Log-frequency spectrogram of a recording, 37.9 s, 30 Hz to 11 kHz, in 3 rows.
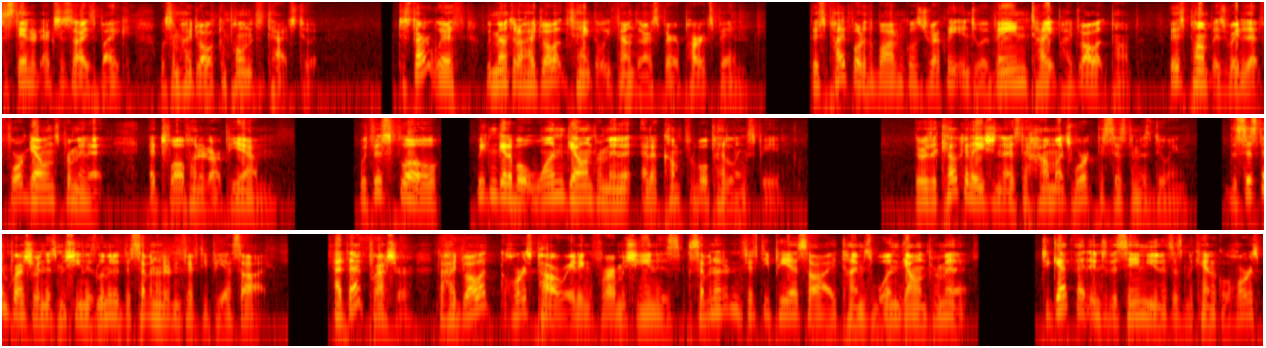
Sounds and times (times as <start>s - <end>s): Speech: 0.0s - 3.2s, 4.0s - 7.5s, 8.1s - 15.4s, 16.2s - 20.6s, 21.7s - 35.0s, 35.6s - 37.8s.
